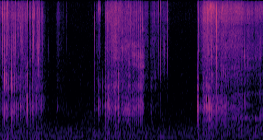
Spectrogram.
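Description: Long nails scratch the surface of a hollow, black hard-shell clutch covered in multicolor rhinestones, held in the hand. Bursts of dry, bright, crunchy scraping come and go, separated by quieter pauses. The final burst starts abruptly and is the loudest.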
